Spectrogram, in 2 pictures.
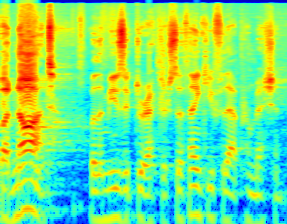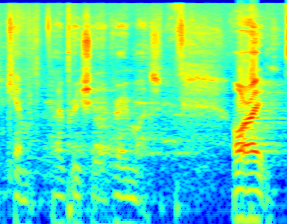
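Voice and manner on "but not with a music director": put-on deep, low, booming voice with Scottish accent. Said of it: "said in his deep, booming Scottish voice".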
